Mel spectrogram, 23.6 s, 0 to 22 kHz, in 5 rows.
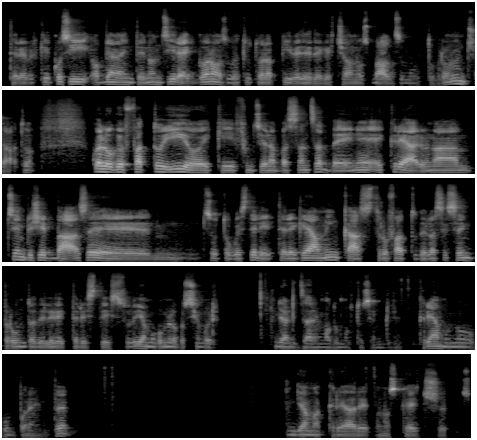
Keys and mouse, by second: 18.1 click, 19.8 click, 22.5 click.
